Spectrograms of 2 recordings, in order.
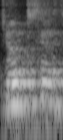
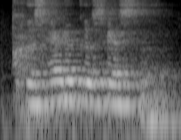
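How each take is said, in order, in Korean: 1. 이 이름은 영어식으로 Jeokseseu라고 발음합니다. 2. 이 이름은 그리스식으로 Kserkseseu라고 발음합니다. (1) "영어 발음" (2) "우리가 흔히"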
